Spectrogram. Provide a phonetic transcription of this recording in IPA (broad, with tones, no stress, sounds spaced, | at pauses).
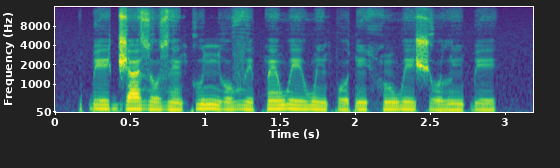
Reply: ɓ eː˧ d͡ʒ aː˧ z o˨ z ɛ̃˨ k u˦ ɲ o˨˦ v e˨ p ɛ̃˦ w eː˧ w ĩ˨ p o˨ ɗ ĩ˨ h ũ˧ w e˦ ʃ o˨ l ĩ˨ ɓ e˧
